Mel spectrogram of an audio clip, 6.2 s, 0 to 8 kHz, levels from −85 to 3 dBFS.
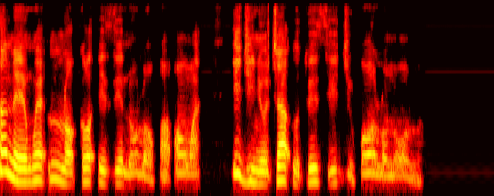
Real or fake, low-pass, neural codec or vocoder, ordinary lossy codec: fake; 7.2 kHz; vocoder, 22.05 kHz, 80 mel bands, HiFi-GAN; none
